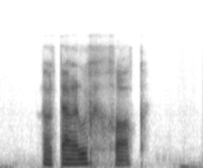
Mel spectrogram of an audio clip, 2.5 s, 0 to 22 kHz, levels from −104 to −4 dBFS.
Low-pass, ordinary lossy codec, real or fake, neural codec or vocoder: 7.2 kHz; Opus, 32 kbps; fake; codec, 16 kHz, 1 kbps, FreqCodec, larger model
